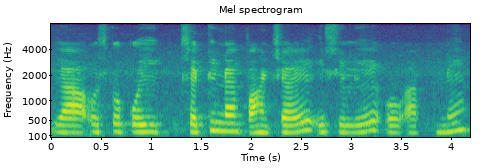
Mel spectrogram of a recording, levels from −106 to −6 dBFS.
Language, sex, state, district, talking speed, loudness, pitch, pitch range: Hindi, female, Odisha, Sambalpur, 145 wpm, -17 LUFS, 190 Hz, 185-200 Hz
